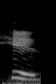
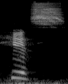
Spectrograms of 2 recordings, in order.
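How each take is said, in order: First: The word ends with a buzzing z sound. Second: The word ends with a hissing s sound. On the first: The speaker calls it right. "another one that has a Z sound at the end" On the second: The speaker calls it wrong. "if I sound it out, it'd be hiss. But it's not hiss"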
